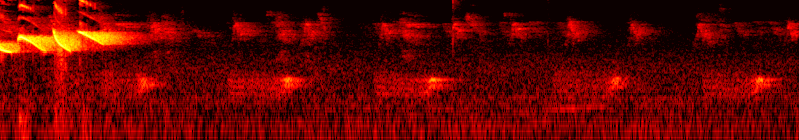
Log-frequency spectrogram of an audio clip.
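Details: Green-winged saltator singing the song style locally called "bom dia seu chico": a loud opening phrase of three or four rich, slurred whistles within about a second and a half, then soft, scattered distant chirps.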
